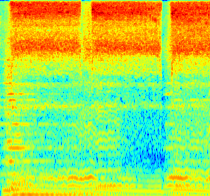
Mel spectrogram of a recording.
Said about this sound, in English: And then by a tree he heard a bee.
